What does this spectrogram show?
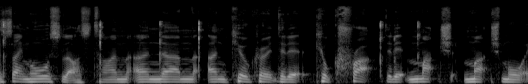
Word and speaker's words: Kilcruit: Kilrut is the way I'm told it's pronounced. Yeah.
